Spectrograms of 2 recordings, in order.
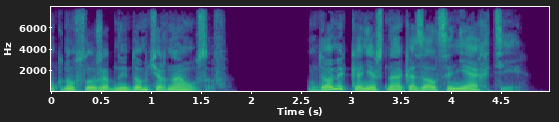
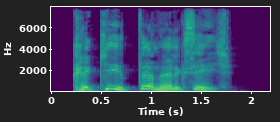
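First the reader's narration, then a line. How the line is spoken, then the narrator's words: Laughing. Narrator (Russian): рассмеялся майор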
